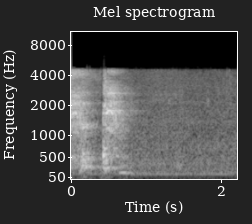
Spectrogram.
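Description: A person coughing twice, two short harsh coughs about half a second apart.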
